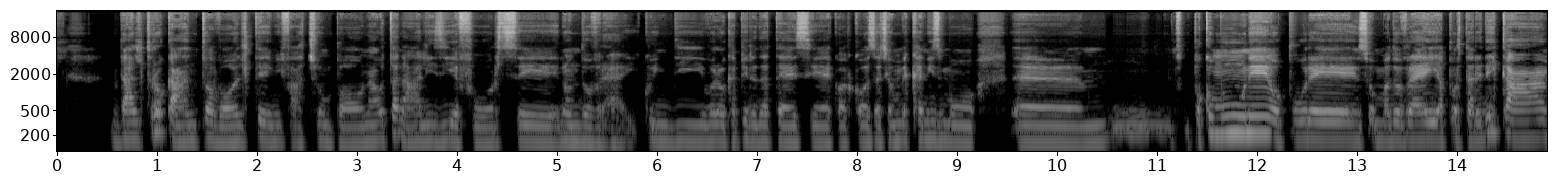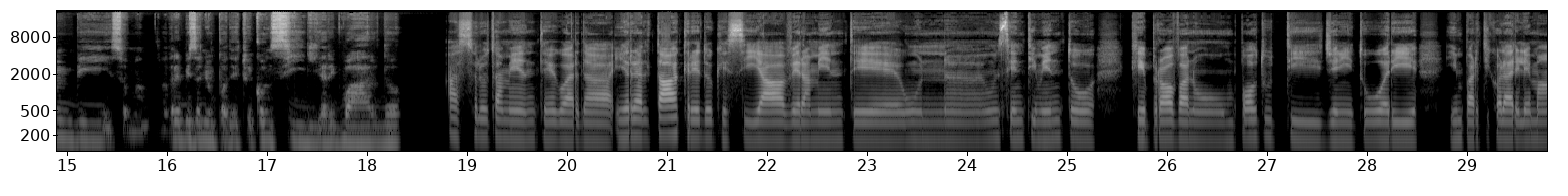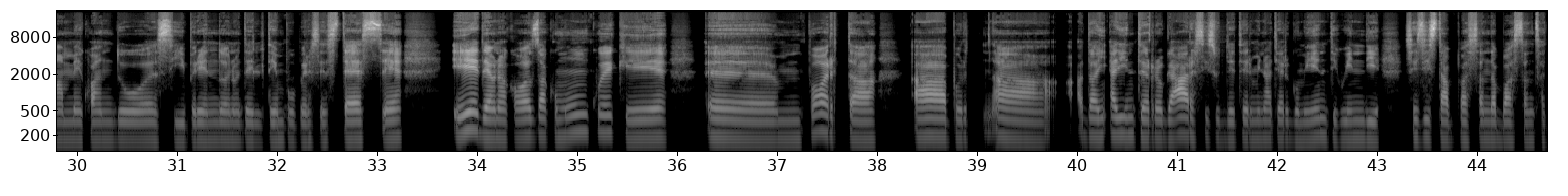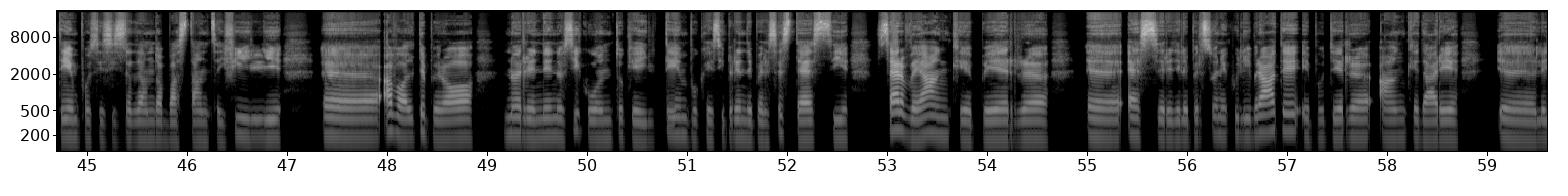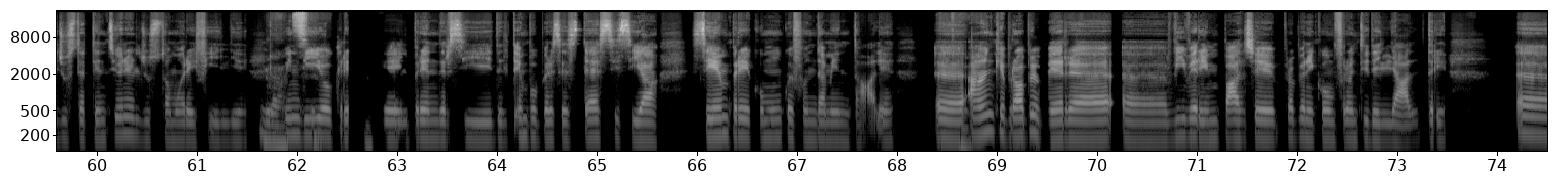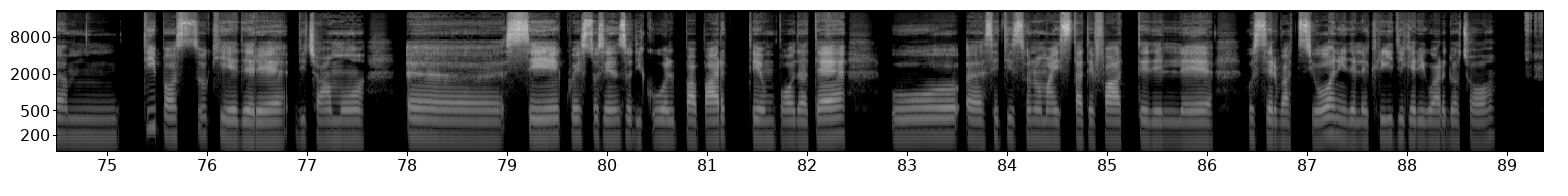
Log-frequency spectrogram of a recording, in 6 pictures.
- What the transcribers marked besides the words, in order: tsk; "proprio" said as "propio"; "proprio" said as "propio"
- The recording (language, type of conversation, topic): Italian, advice, Come descriveresti il senso di colpa che provi quando ti prendi del tempo per te?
